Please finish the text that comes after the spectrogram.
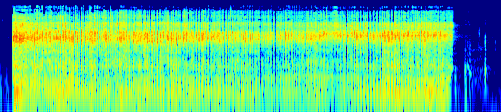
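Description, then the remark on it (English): A voice imitates a ringing alarm clock on a mantelpiece above a fireplace, with a loud, harsh, continuous buzzing rattle that holds steady for about four seconds, then cuts off abruptly into silence. “And I woke up because the clock was doing this.”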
